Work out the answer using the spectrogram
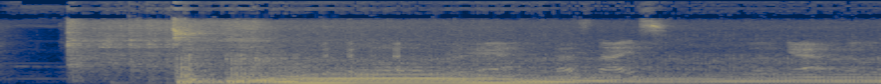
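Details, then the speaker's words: Dodge/Plymouth Spirit with newly modified exhaust (replacing one suspected holed muffler), revved a few times; deep, slightly raspy exhaust bark rising and falling cleanly, expected less raspy once long pipe section is cut off. "give her a couple revs [Music] I think it'll get less raspy when we cut this big long chunk off but I'm happy with that"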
